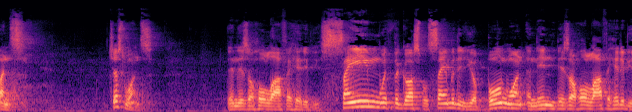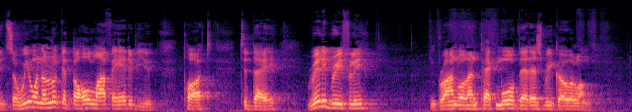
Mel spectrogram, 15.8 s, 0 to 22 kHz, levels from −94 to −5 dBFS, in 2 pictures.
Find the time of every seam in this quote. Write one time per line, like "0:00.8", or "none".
none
